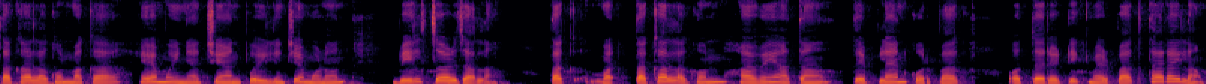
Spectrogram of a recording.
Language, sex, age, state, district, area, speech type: Goan Konkani, female, 30-45, Goa, Murmgao, rural, spontaneous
